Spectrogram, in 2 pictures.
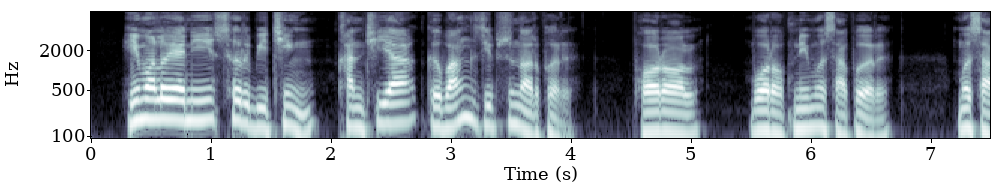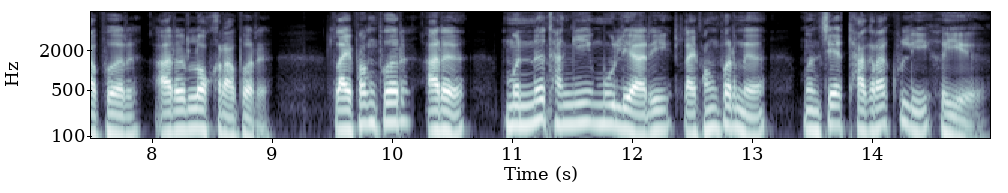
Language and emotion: Bodo, neutral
